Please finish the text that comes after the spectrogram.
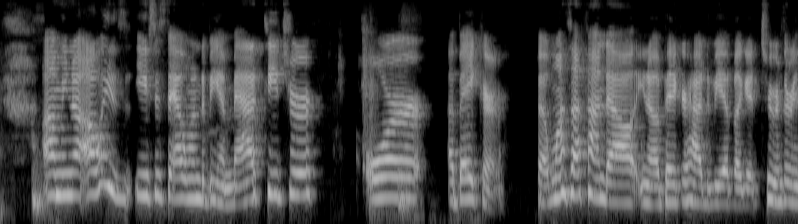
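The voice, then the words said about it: Southern accent, fast speech. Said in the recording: “my Southern accent and I speak fast”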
